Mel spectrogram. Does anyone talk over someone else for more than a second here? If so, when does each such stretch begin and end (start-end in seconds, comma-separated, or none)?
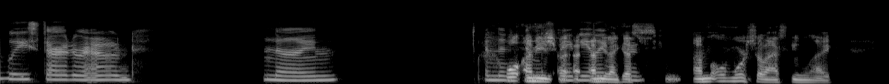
5.0-6.5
